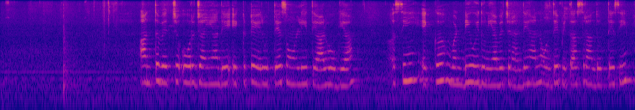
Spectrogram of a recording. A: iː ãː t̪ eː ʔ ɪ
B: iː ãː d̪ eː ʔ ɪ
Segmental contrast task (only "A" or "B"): B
